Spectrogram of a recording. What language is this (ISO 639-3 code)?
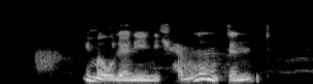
kab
